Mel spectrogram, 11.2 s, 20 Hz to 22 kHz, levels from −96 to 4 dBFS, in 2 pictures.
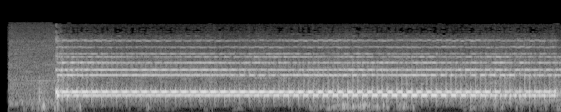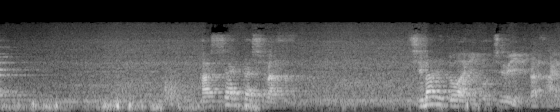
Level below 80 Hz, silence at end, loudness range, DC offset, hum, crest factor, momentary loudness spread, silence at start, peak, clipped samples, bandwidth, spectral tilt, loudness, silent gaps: -60 dBFS; 0 s; 11 LU; under 0.1%; none; 12 dB; 19 LU; 0.1 s; -4 dBFS; under 0.1%; 10 kHz; -3 dB/octave; -15 LUFS; none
